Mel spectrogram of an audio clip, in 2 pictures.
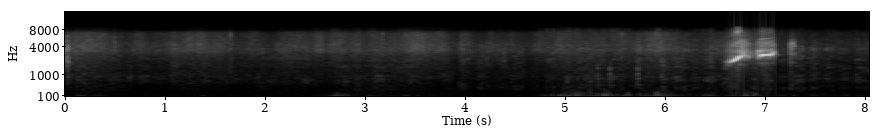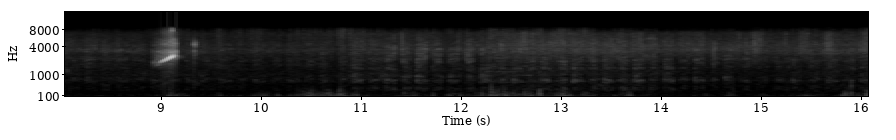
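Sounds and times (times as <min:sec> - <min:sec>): person whistling: 0:06.6 - 0:07.3, 0:08.9 - 0:09.3.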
